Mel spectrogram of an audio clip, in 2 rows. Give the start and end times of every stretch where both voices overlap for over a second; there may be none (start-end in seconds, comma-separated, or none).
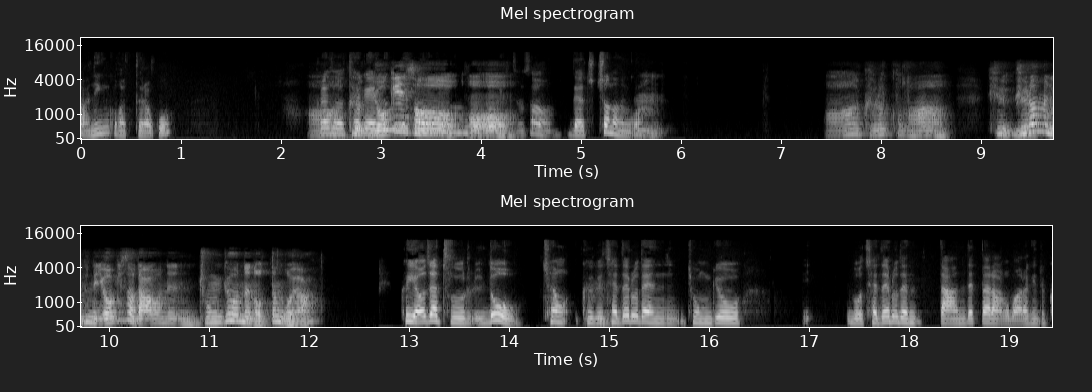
2.3-4.4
